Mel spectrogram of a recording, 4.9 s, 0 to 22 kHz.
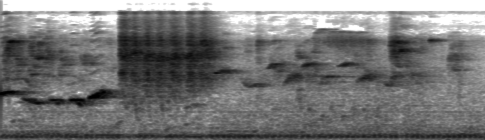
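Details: Caged Aceh-type white-rumped shama, hatched 23 August 2012 from a female from Terangun, Gayo Lues, Aceh, being readied for a breeding cage: low sliding whistles, a harsh buzzy burst, then varied high whistled phrases over a steady low hum.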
